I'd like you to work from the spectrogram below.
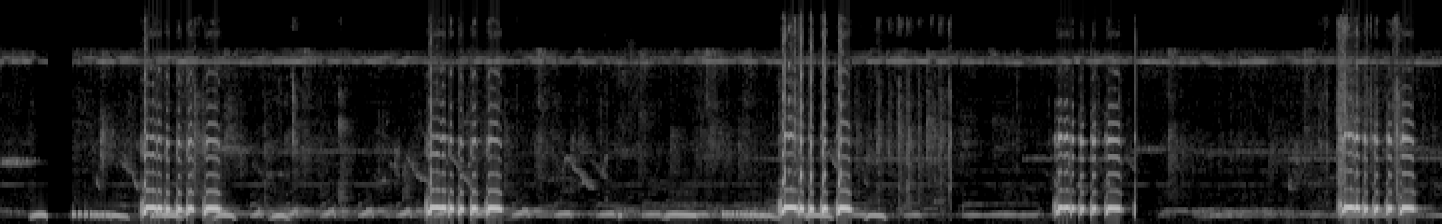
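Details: Local zebra dove singing lively: bursts of rapid, clipped high cooing notes about every two to three seconds, five bursts in all, over a steady bed of softer, lower rolling coos from other doves.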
